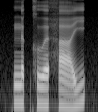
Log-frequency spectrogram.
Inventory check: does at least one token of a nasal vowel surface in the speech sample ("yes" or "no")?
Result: no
